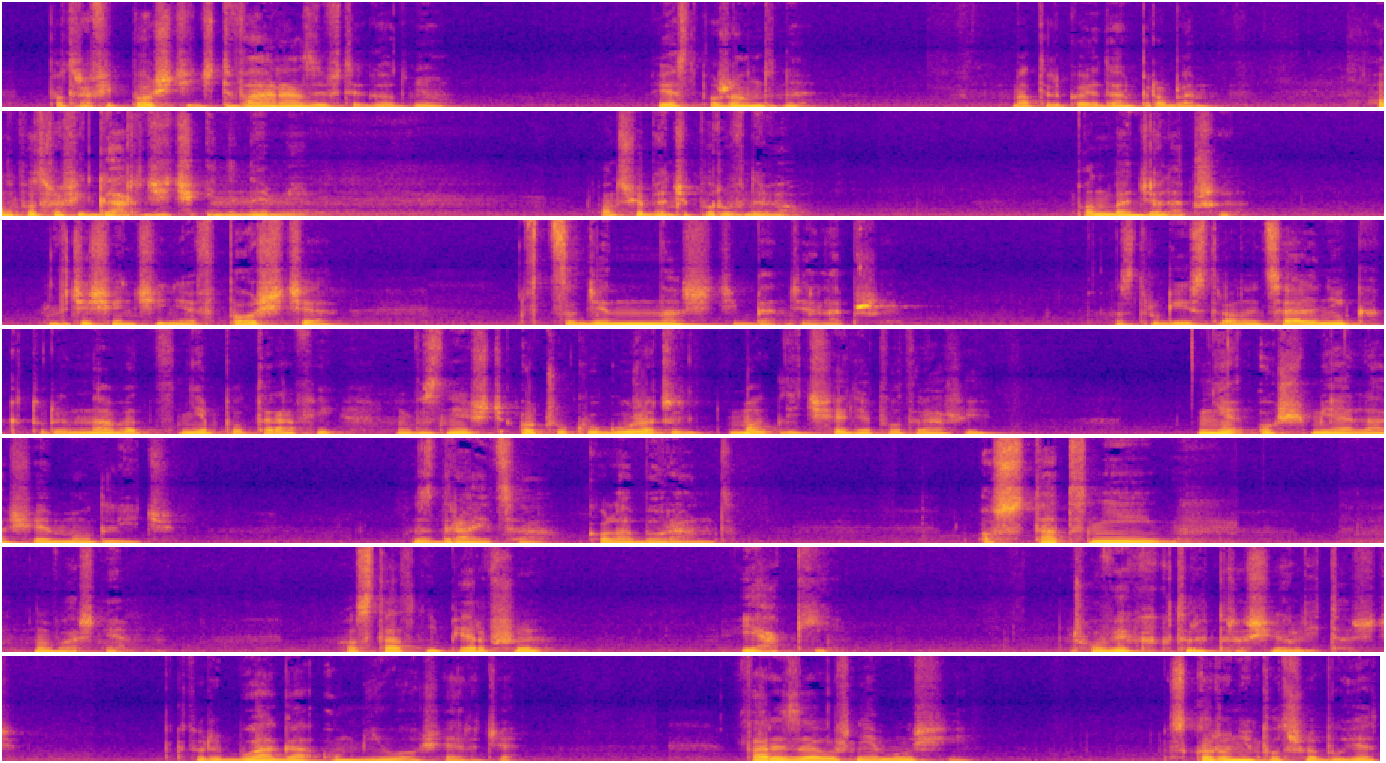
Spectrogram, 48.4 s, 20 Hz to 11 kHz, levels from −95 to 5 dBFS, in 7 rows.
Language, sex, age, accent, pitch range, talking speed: Polish, male, 50-69, native, 110-135 Hz, 95 wpm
